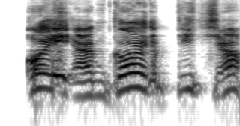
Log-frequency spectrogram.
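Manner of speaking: very high, loud, shrill, terrible fake Irish accent. Told to add an irish accent, the speaker does a bad irish accent. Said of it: "you gotta add an Irish accent to it".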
